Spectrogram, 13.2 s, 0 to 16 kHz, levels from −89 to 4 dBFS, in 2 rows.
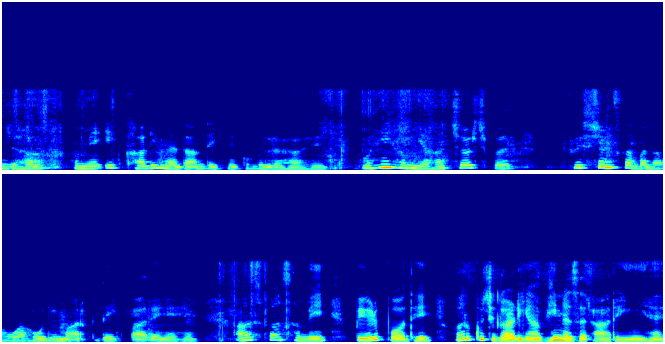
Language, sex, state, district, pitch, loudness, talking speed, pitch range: Hindi, female, Andhra Pradesh, Visakhapatnam, 185 Hz, -36 LUFS, 160 wpm, 160-245 Hz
